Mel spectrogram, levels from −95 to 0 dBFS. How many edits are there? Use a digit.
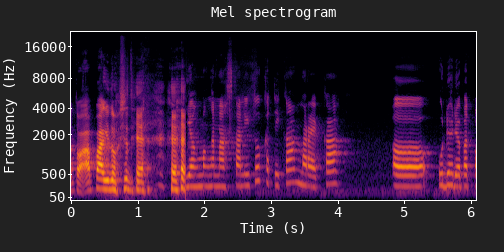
1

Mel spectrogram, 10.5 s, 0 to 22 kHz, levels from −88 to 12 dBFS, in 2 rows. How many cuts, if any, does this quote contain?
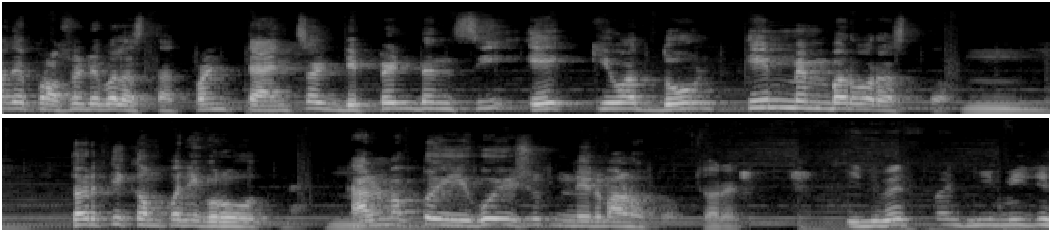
1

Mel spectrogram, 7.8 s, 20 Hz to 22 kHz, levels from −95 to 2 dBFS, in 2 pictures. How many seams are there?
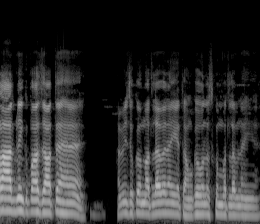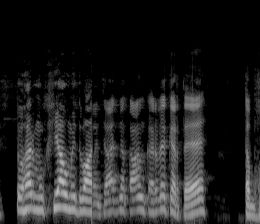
1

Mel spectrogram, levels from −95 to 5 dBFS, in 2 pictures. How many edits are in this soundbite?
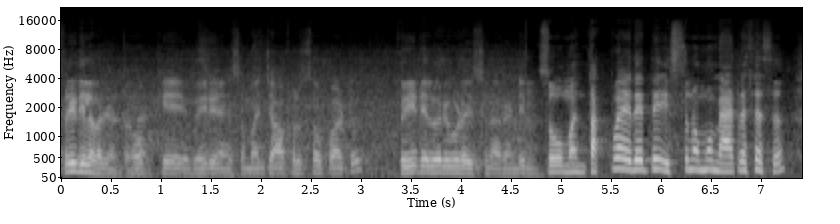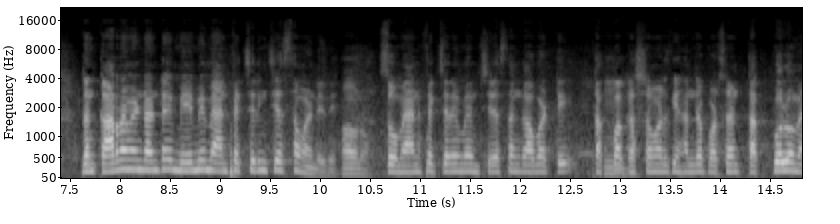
1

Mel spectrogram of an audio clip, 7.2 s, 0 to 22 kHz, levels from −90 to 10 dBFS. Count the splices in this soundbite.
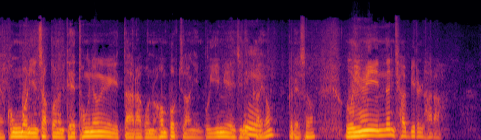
0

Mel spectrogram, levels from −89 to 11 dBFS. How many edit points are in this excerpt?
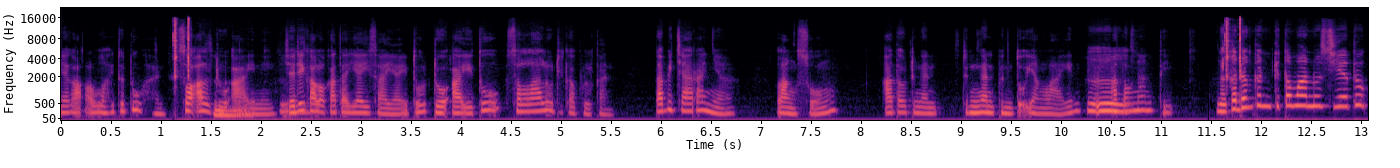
2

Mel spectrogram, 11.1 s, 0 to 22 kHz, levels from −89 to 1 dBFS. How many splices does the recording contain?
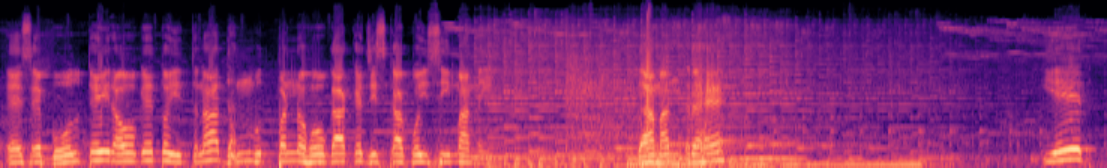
0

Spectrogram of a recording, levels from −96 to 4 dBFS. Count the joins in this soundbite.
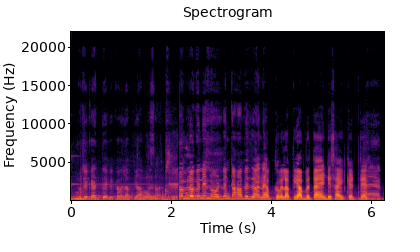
1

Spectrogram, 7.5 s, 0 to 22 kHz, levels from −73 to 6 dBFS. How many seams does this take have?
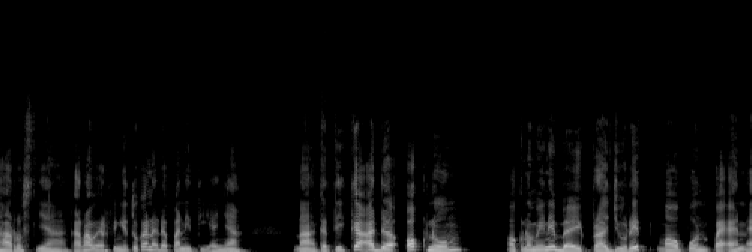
1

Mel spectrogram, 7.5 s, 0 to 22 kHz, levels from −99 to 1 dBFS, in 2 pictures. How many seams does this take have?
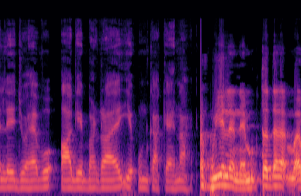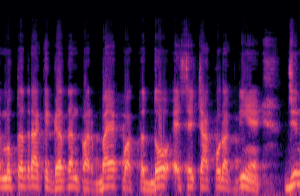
0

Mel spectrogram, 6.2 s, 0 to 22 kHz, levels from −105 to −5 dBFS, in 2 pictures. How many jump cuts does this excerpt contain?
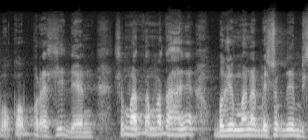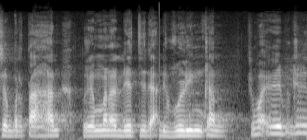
1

